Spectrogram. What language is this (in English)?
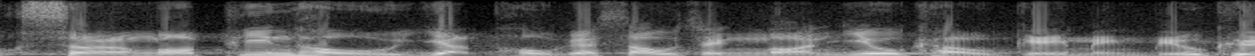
Cantonese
